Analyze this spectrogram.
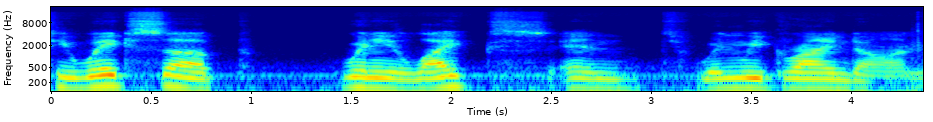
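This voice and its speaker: Here a man of medium pitch talks. His pace is very slow. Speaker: live streamer. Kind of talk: reading aloud. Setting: live stream. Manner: halting.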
